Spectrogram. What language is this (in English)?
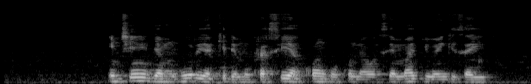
Swahili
